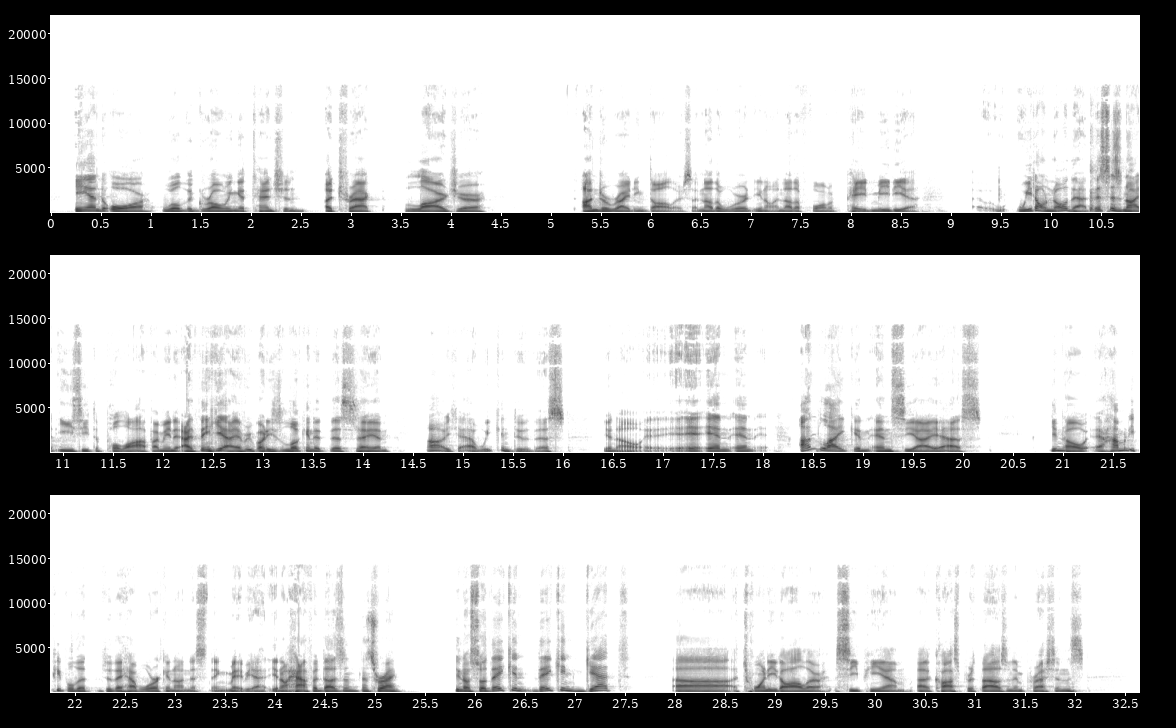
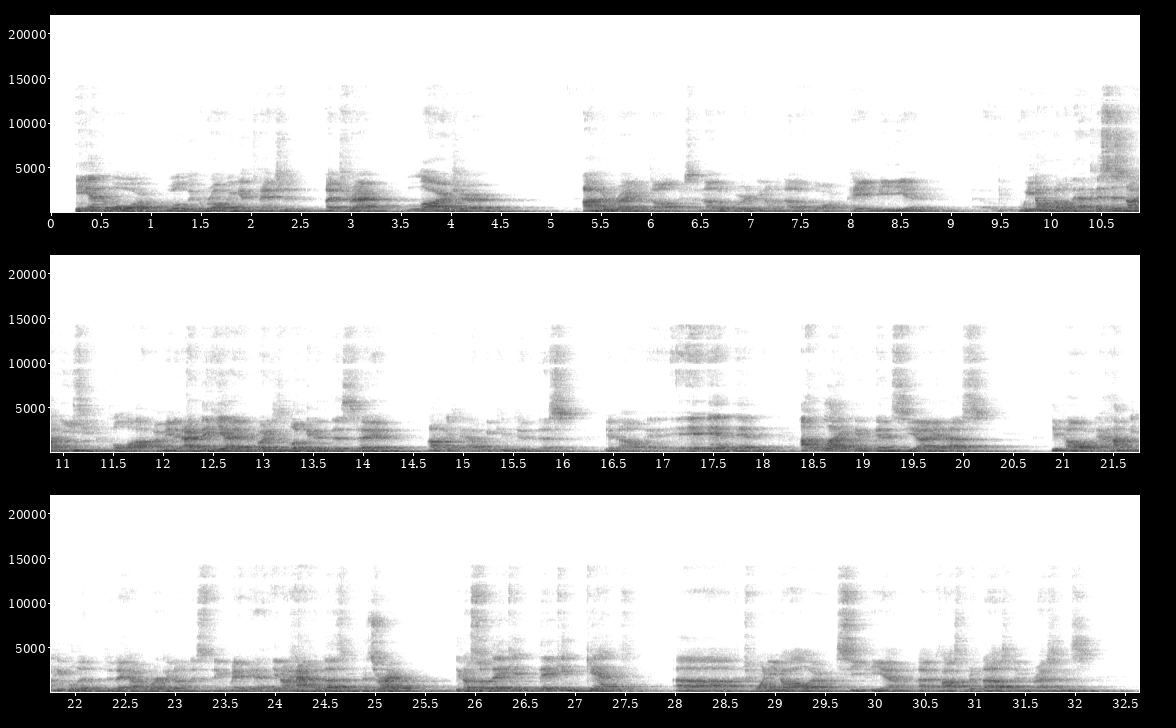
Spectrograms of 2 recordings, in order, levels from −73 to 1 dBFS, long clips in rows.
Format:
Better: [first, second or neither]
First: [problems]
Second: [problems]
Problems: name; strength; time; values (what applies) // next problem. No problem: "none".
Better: first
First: none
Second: room echo; noticeable; dies away in 1.1 s // off-mic speech; far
